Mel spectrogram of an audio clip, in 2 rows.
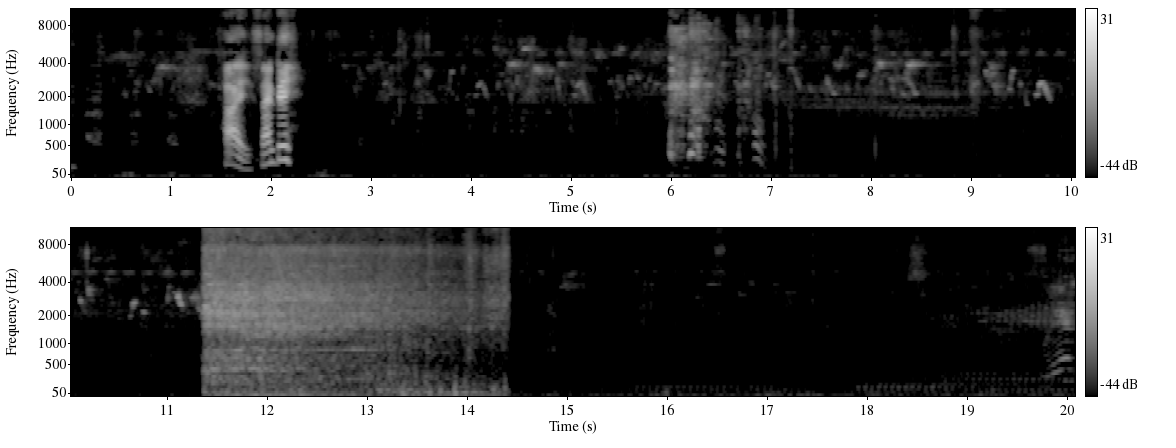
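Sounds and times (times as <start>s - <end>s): small birds chirping: 0.0s - 11.4s, 14.4s - 20.0s
loud rushing noise: 11.4s - 14.4s.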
